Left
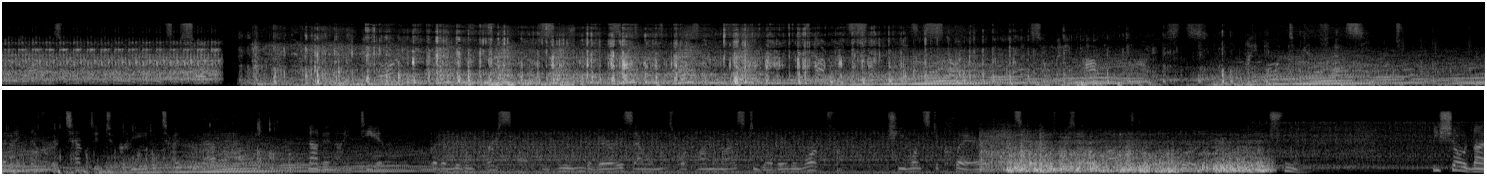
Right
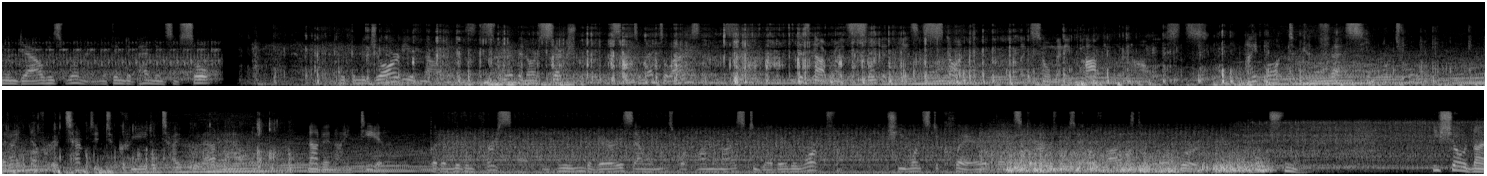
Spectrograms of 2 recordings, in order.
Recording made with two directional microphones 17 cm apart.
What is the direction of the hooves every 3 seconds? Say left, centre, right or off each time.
left, left, centre, right, right, right, off, off, off, off.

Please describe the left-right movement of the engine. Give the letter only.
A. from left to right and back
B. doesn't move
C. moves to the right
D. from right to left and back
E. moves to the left
C.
